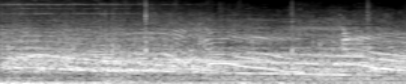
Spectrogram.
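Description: Studio audience groaning together in one long, falling 'aww' of disappointment: the contestant's throw has missed the dunk-tank target.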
